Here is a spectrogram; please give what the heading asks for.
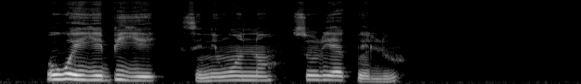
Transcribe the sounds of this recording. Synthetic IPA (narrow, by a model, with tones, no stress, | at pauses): o˧wo˦i˧je˧bi˦˨je˧ | si˨nĩ˧w̃ɔ̃˦nã˦ | so˦ɾi˦ɛ˦˨k͡pɛ˨lu˨˦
